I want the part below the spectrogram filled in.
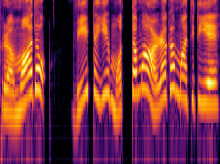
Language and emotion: Tamil, happy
